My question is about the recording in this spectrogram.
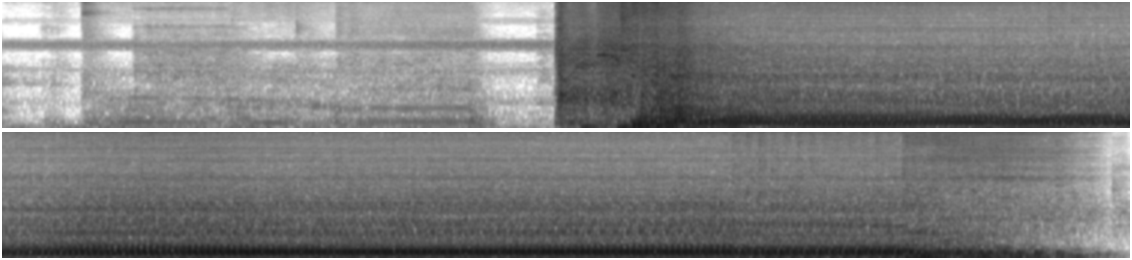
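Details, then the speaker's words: Swapped engine restarted after the crank position sensor was replaced with the one from the old motor, following a crank with no RPM signal: a brief crank, then it fires at once and settles to a steady, even idle. Normal start and idle. "Whoop! That fired right the fuck up. That cranked quick."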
